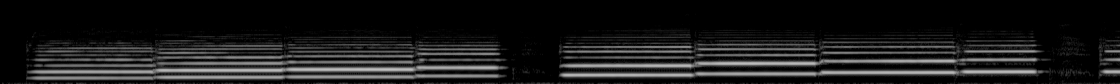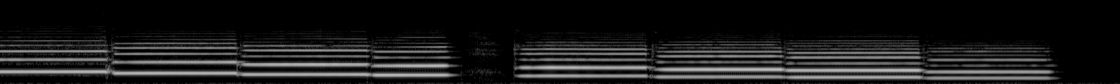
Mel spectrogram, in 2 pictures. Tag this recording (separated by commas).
Musical instrument, woodwind instrument, Music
